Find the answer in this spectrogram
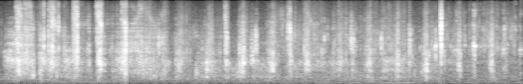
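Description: Close-miked chewing of food: a dense run of wet, crunchy mouth clicks and crackles.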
